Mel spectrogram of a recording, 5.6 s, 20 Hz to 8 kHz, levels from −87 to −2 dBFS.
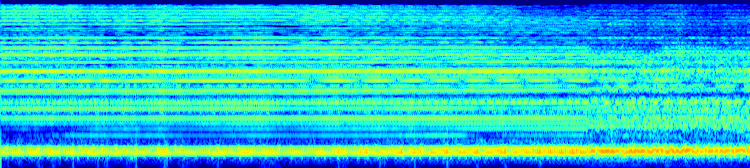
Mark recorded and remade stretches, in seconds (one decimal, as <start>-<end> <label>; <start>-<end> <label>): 0.0-4.4 recorded; 4.4-5.6 remade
